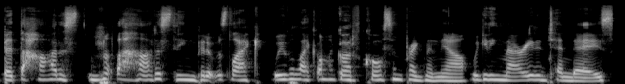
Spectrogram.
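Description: A young adult woman, telling her own story as a podcast guest in casual chat, acting out quotes with sudden high squeals. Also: steady tone, a little fast, no echo.

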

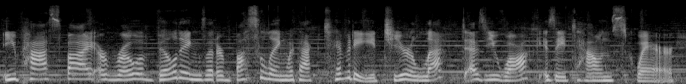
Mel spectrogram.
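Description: A woman's voice: medium pitch, unhurried, music in the background. A woman narrating a tabletop game as game master.

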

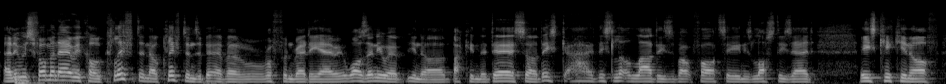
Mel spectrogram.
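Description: A man's voice: medium pitch, quick pace. A man, a podcast guest telling his story in a candid, chatty way, often laughing. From York, England. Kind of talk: casual storytelling.

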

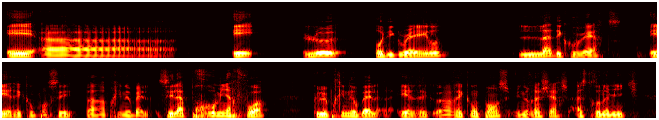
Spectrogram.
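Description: A man's voice: mid-range voice, measured pace, no echo. Young guy on a podcast, chatty storyteller, lots of euh, dry close sound. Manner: lively storytelling with many fillers. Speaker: podcast host presenting a science story. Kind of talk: casual podcast chat.

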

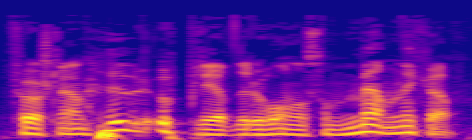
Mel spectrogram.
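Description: A calm, formal male police interrogator, read out by a man. His questions are delivered in a procedural, unacted reading with a creaky edge. The sound is dry, with no room. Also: lowish voice, dry recording. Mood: questioning.

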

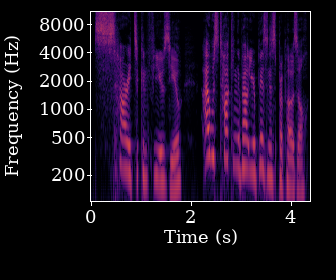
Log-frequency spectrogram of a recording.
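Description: A man voicing a sympathetic middle-aged mother who speaks gently and apologetically. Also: sits high, sing-song, normal speed, no room sound, pitched above the performer's own voice, full character voice. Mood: gentle.

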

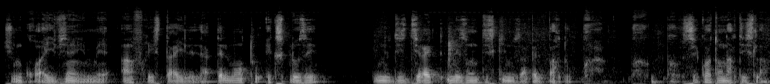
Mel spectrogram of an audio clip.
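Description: Brief: male storyteller, very low, rapid, animated, many restarts. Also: gravelly, a little hiss or hum. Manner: animated, acts out quoted voices, many restarts. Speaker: music manager telling a story. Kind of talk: casual storytelling chat.

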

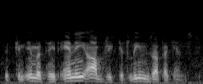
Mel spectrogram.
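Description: A man's voice: medium pitch, expressive, rapid-fire, breathy edge. An actor playing an earnest male scientist who explains a deadly danger urgently in a 1950s radio drama. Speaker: scientist on a space base. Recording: tinny old radio broadcast.

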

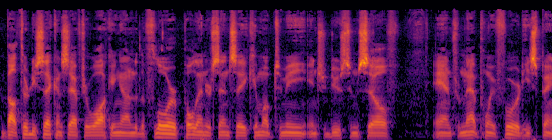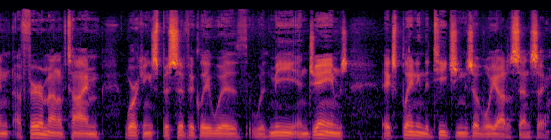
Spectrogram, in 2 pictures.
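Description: A man with a cold and sore throat, sounding hoarse and gritty as he narrates a podcast introduction as host. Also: rumbling low, fairly even intonation, normal speed, fairly bright tone.

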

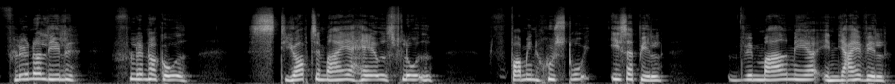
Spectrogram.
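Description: A man voicing a poor, frightened fisherman in a fairy tale reading, pleading in a strained high voice. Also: fairly even intonation, darkish tone, lightly acted.

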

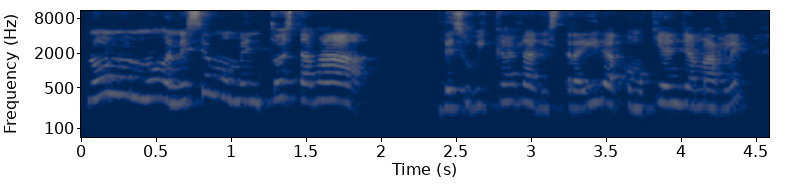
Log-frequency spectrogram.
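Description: High-voiced Mexican woman, chatty host. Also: normal speed. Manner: chatty, tags "¿no?" after points. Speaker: podcast host. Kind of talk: casual advice talk to live listeners.

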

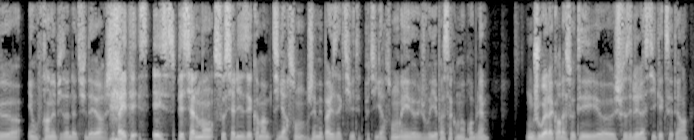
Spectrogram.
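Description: A man's voice: low voice, warm tone. A man co-hosting a podcast in casual, conversational talk. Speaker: podcast co-host. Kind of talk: casual chat.

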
